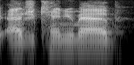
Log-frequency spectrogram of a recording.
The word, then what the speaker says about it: aducanumab: Yeah, Biogen is planning to file for regulatory approval of their Alzheimer's drug, aducanumab, that was previously...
